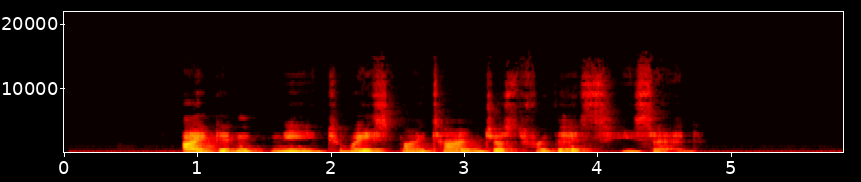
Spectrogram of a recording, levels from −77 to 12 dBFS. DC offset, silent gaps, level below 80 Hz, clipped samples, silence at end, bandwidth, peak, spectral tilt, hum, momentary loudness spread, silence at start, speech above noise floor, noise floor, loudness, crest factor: under 0.1%; none; -62 dBFS; under 0.1%; 1.1 s; 15 kHz; -4 dBFS; -5.5 dB/octave; none; 13 LU; 0.9 s; 31 dB; -55 dBFS; -24 LUFS; 22 dB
